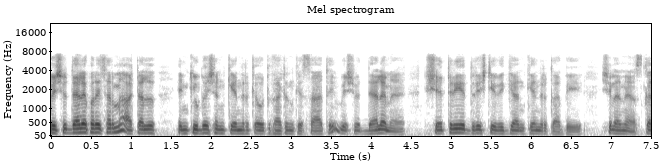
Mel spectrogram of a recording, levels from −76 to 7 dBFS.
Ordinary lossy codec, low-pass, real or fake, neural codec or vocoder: AAC, 48 kbps; 7.2 kHz; fake; codec, 16 kHz, 6 kbps, DAC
